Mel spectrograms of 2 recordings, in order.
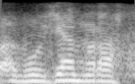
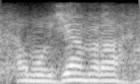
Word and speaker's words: أبو جمرة: وأبو حمزة وأبو جمرة بينهم شيء من الاشتباه, يعني من ناحية يعني من قبيل المؤتلف والمختلف, يعني تتفق الألفاظ يعني في الرسم وتختلف في النطق, لأن يعني الرسم واحد, أبو حمزة وأبو جمرة قسمها واحد, لو ما في نقط انسبس هذا بهذا لو ما في نقط, والفرق إنما هو بالنقط.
